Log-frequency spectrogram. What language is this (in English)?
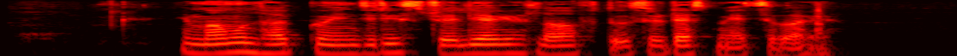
Urdu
